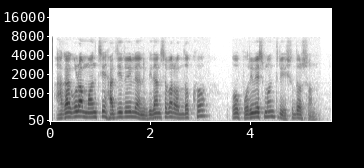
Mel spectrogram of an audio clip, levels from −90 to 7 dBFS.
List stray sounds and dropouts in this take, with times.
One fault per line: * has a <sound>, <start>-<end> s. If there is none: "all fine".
all fine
